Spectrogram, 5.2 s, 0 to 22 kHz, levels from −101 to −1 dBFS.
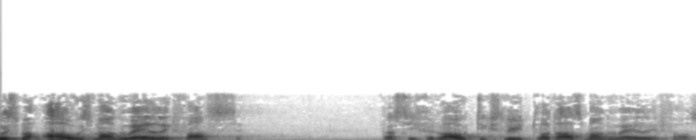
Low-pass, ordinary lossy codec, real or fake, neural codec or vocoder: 7.2 kHz; none; real; none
